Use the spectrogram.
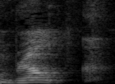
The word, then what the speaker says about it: blanc: you try the Sauvignon Blanc? And my ears like almost are hurting because we don't pronounce that C at the end of blanc.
